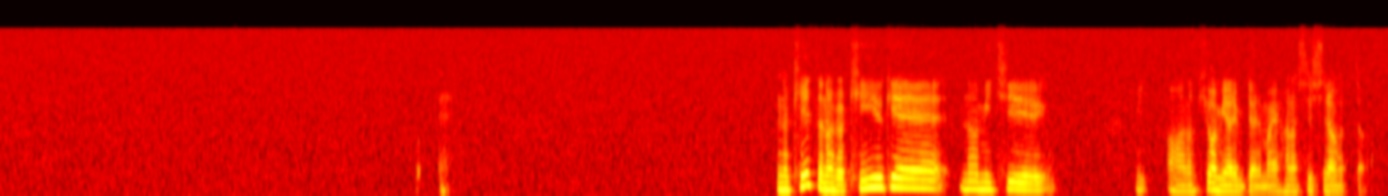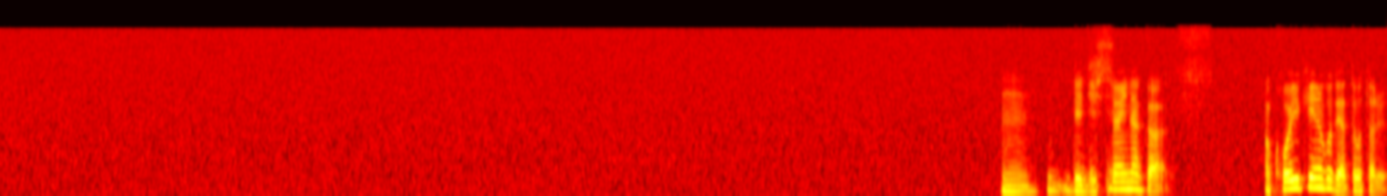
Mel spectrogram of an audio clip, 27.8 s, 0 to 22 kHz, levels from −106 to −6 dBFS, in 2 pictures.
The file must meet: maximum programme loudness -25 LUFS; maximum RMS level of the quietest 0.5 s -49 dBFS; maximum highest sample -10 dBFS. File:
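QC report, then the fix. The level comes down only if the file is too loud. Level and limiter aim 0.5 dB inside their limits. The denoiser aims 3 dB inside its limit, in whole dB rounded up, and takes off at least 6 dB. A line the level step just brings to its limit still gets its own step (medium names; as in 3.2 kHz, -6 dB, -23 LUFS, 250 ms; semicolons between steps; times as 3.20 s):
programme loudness -32.0 LUFS: pass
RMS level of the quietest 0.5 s -57 dBFS: pass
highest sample -14.0 dBFS: pass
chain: none needed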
